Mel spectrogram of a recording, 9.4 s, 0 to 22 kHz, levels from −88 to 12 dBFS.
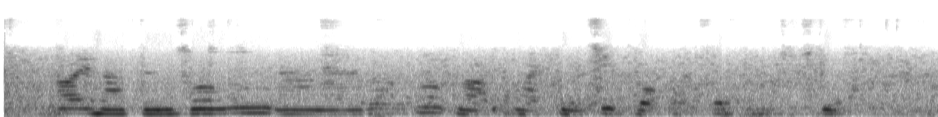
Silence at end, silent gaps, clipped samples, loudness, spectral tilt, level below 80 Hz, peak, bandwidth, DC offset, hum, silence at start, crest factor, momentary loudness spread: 0 s; none; under 0.1%; -17 LUFS; -10 dB/octave; -44 dBFS; -2 dBFS; 4.4 kHz; under 0.1%; none; 0.05 s; 16 dB; 17 LU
